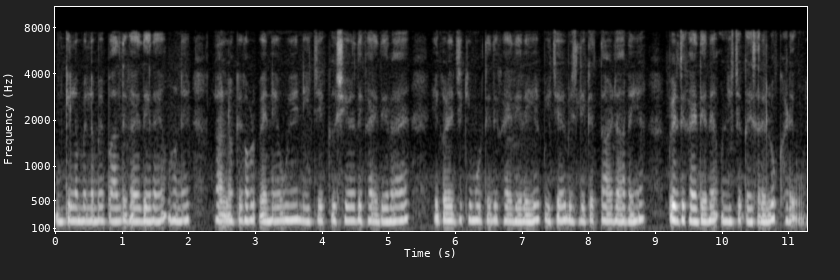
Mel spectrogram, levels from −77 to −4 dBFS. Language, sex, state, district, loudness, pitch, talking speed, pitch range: Hindi, female, Chhattisgarh, Sukma, -20 LUFS, 205 Hz, 280 wpm, 200-215 Hz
